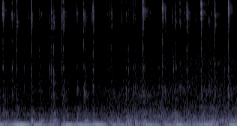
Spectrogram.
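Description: Long nails and fingertips type steadily on a compact, low-profile white plastic computer keyboard. A quick, continuous stream of soft key taps and light clicks, each with a dull low thump and a brief bright click, sits at a fairly quiet level throughout.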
